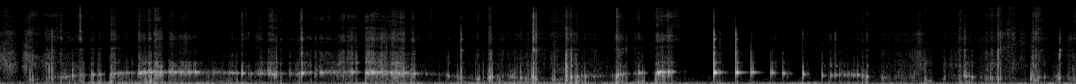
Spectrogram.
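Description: Fingertips and nails rapidly scratch and tap along the side of a hollow, medium white plastic supplement bottle with a paper label. The result is a dense patter of quick, dry clicks and scrapes over a hollow resonant tone around 555 Hz that swells and fades as the scratching continues.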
